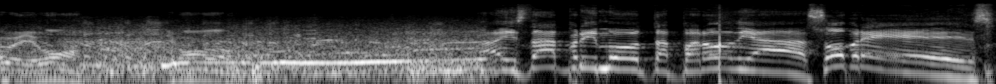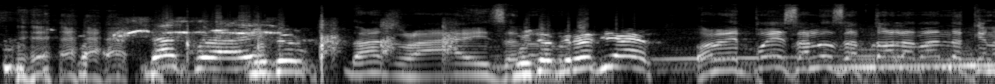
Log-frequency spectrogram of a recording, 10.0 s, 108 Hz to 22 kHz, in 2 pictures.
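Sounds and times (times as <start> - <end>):
stolen car tires squealing: 0.0 - 2.5, 7.6 - 9.9
stolen car engine roaring: 0.0 - 2.7, 7.2 - 9.9
speech: 2.8 - 9.9
laughter: 4.9 - 7.0.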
